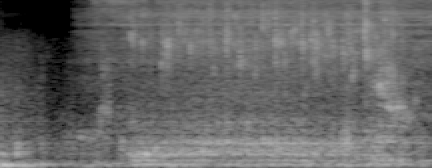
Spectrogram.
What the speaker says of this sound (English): I'm just gonna rinse my hand off before I get to grab the razor.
